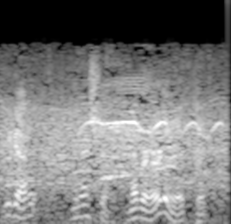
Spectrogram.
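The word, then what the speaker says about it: Menasha: a fellow chees head I'm talking about from Minasha Wisconsin pass ball high one and two did I pronounce that right manesa yeah you're right you got it manesha never heard of it but you got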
